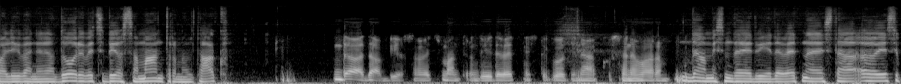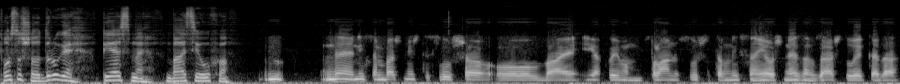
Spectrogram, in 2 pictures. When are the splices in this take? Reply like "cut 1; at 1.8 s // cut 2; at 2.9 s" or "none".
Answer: none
